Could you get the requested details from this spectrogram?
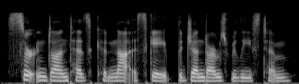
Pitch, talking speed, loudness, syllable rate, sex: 170 Hz, 180 wpm, -21 LUFS, 6.1 syllables/s, female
